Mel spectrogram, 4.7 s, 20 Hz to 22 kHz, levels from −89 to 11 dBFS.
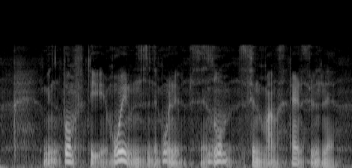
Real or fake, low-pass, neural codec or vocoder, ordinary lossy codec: fake; 7.2 kHz; autoencoder, 22.05 kHz, a latent of 192 numbers a frame, VITS, trained on many speakers; MP3, 48 kbps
